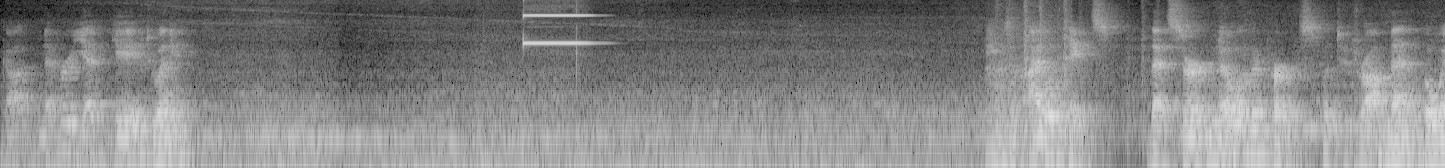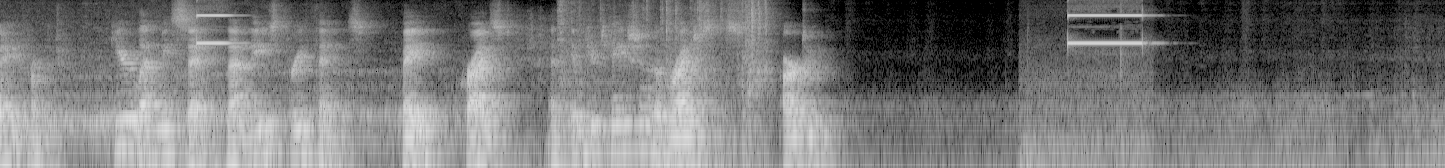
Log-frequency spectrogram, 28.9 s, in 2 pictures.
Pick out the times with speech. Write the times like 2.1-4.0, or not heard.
0.0-1.8, 9.8-22.6.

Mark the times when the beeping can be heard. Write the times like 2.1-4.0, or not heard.
4.8-6.0, 16.2-16.8, 24.6-25.9.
